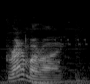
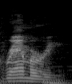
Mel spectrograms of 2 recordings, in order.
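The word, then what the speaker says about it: Gramarye: don't tell me you don't know about troop grammar eye trip grammary oh it's pronounced grammary wait i was right then huh no but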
